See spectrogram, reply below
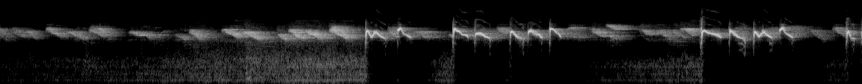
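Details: High-pitched twittering song of a caged Oriental white-eye, 27 October 2022: quick slurred whistles repeated about four per second, a smoother warbled stretch, then crisper sharp notes, over faint background noise.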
